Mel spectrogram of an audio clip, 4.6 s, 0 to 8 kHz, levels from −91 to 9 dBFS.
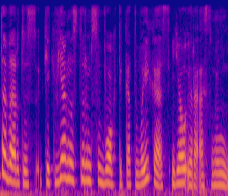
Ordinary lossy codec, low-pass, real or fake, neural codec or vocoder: MP3, 48 kbps; 7.2 kHz; real; none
